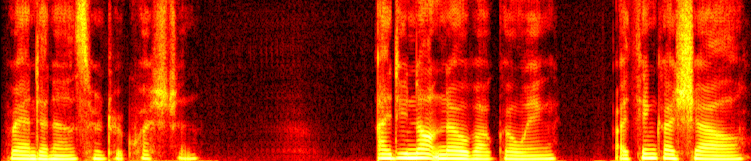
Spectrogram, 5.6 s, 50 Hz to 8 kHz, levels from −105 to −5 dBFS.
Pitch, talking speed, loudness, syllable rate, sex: 185 Hz, 150 wpm, -16 LUFS, 5.0 syllables/s, female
